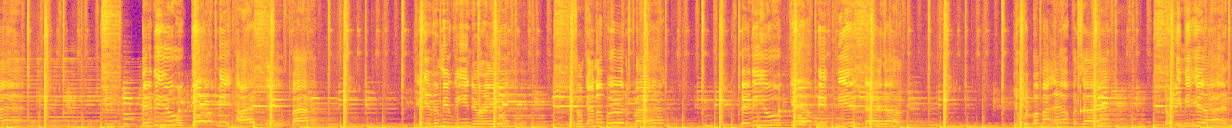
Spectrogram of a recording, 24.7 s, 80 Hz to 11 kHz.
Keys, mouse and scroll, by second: 4.8 space, 7.3-12.4 drag, 12.4 space, 13.8 click, 14.8 Return, 15.4 click, 15.7 F9, 16.3 click, 16.6 space, 18.7 space, 20.1-21.7 alt+drag, 21.8 space, 23.6 click.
